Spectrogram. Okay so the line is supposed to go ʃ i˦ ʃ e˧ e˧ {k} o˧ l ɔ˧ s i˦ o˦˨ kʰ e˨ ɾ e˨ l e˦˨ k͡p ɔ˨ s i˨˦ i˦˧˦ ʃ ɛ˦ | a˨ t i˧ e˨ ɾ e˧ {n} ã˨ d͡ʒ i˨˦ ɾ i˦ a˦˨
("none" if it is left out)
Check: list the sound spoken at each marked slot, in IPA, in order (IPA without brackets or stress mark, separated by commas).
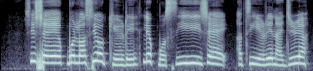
k͡p, n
